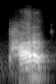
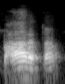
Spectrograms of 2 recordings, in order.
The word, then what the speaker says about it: Bharat: Our country's true name is Bharat, pronounced Bharata, named after him.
